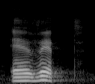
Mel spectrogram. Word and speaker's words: evet: Tetapi jika huruf V dihapit huruf vokal, maka dibaca seperti W. Contohnya ada evet, yang artinya iya.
